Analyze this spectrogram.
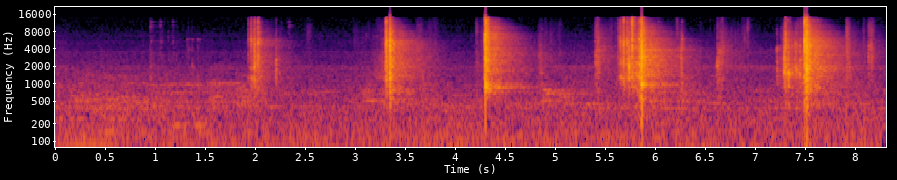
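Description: Sharp metallic clacks from a rifle being handled and worked, about six strikes spaced irregularly roughly a second apart, each with a short ringing tail.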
